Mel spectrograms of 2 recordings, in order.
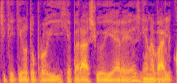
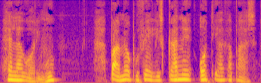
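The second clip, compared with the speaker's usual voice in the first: higher, tearful-happy mother; joyful relief; 8 semitones higher than usual. Acted. Mother answers her revived boy, overjoyed and tearful. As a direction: let the joy lift each phrase higher.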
